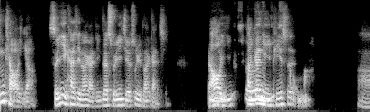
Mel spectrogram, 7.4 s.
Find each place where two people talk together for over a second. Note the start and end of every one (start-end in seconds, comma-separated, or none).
4.2-6.0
